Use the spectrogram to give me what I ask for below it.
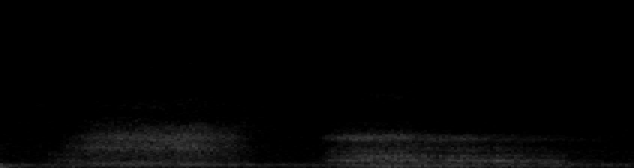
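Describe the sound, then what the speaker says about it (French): Two long, deep breaths, a slow inhale then a full exhale, close and fairly loud with a soft airy hiss and a short pause between them, no talking. "sentez comme ça fait du bien de juste respirer"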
